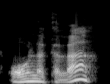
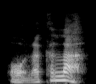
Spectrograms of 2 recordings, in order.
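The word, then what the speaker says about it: Όλα καλά: And see how the tones change here, right? When you ask a question in Greek, you have to really lift your voice at the end. Ola kala? Ola kala. And the voice goes down again when you answer the question, right?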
